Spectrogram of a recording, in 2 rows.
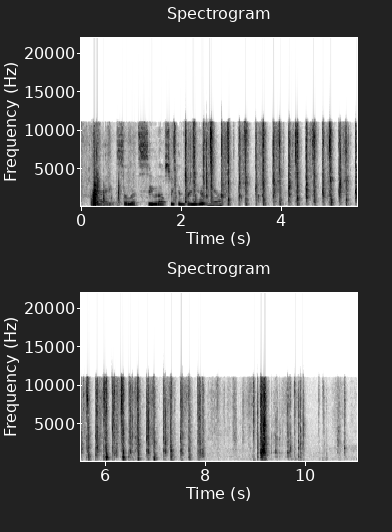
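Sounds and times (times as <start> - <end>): cards being shuffled: 1.8 - 10.9.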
